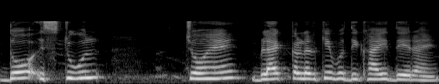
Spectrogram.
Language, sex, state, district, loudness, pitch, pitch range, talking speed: Hindi, female, Bihar, East Champaran, -16 LUFS, 270 Hz, 245-300 Hz, 150 wpm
